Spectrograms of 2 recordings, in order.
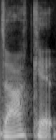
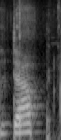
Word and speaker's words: dop kit: I always call it doc kit. D-O-C. Oh, I think it's DOP. What's the correct word? It's called a DOP kit. I've been saying it wrong for 38 years.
